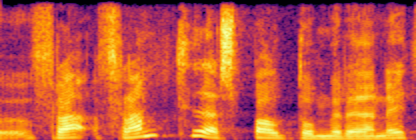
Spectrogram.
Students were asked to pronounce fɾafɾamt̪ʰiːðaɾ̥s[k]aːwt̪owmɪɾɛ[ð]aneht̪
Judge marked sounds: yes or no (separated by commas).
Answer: no, yes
